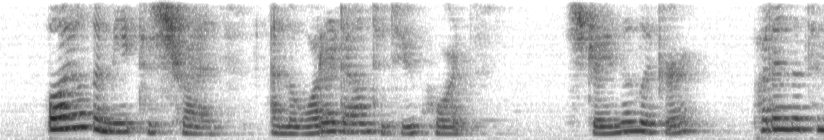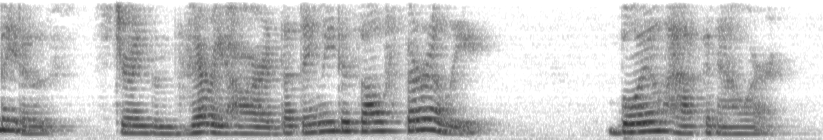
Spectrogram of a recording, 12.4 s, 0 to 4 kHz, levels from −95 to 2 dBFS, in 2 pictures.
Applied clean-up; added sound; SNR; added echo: none; none; none; reverberation time 0.4 s.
